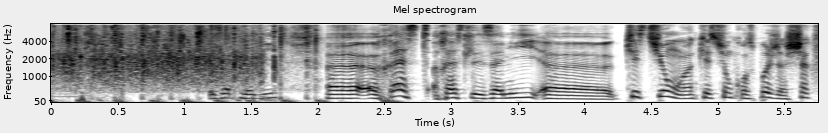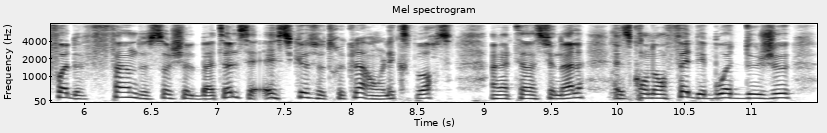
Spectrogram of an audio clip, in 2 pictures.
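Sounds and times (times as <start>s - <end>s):
game-show audience applause: 0.0s - 2.1s
speech: 1.2s - 11.4s.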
